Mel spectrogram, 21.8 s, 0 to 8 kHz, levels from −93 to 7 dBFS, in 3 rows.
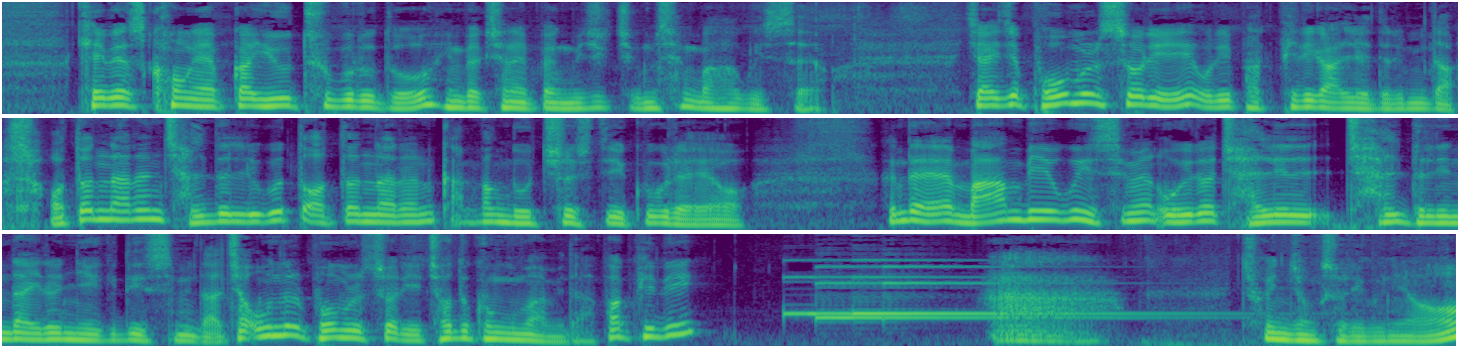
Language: Korean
